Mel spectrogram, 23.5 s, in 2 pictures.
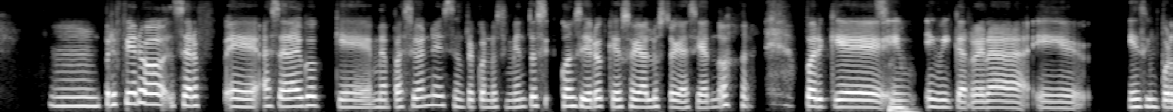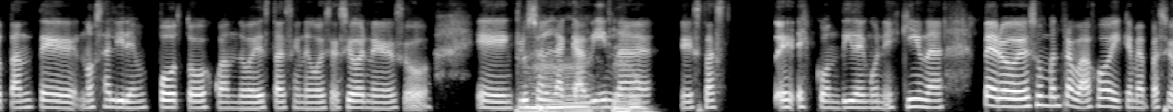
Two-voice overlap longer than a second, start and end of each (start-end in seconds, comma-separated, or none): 16.9-18.3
